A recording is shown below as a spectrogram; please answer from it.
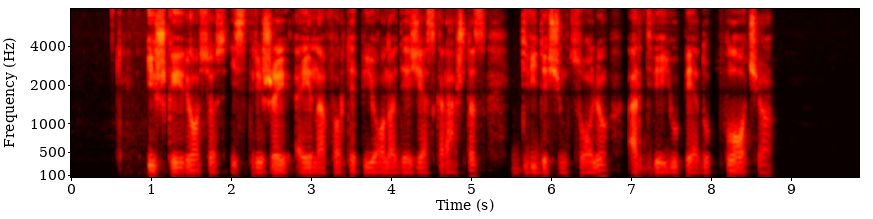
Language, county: Lithuanian, Panevėžys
